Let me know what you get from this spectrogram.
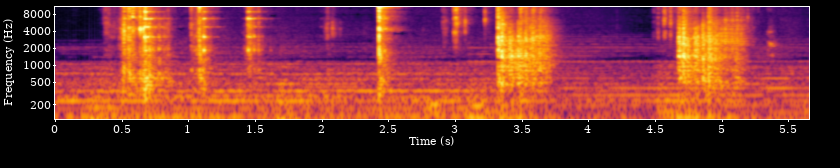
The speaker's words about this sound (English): It's cast at a fairly high level, so let me get the appropriate dice for this.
